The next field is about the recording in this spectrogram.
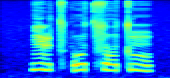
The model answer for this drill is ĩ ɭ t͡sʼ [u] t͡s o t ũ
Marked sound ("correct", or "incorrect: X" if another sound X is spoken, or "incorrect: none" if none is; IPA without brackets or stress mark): correct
